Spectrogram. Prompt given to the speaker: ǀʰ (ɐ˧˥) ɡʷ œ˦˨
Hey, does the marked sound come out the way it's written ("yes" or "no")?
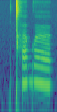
yes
